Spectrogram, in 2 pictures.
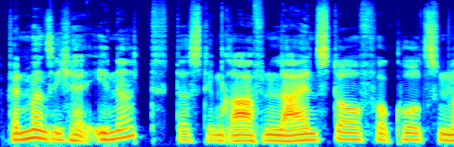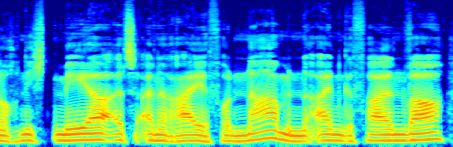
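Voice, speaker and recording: Low-voiced male literary narrator, dry sound. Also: moderate pace, dry recording. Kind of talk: literary narration in a radio play. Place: dry studio.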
